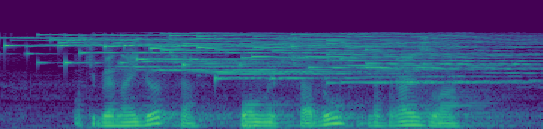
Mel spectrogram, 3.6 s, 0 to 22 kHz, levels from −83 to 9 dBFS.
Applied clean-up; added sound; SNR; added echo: none; Chime; 2 dB; reverberation time 1.2 s.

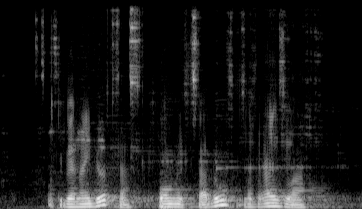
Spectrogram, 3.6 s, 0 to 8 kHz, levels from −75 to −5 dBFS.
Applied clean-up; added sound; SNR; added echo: neural separator model SepFormer DNS4.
